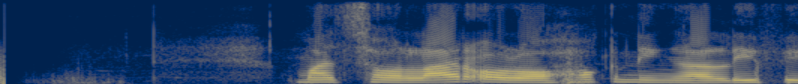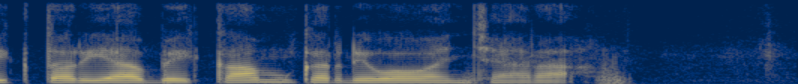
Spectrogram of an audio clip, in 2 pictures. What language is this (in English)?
Sundanese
